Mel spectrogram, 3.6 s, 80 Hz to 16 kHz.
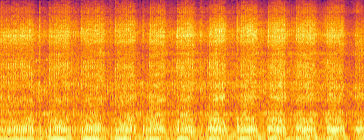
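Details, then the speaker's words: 1997 Kawasaki KDX220 two-stroke, sputtering with poor throttle response, air screw adjusted, pulling uphill in third/fourth gear: lumpy, surging note that never sharpens; suspected rich pilot circuit, next step leaner pilot jet. "Yeah, it just doesn't sound super responsive. The next thing to do is go down in pilot jet size to a leaner size pilot."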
